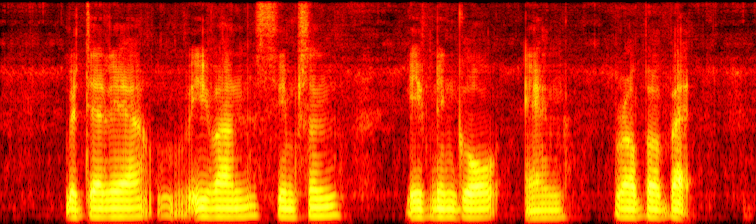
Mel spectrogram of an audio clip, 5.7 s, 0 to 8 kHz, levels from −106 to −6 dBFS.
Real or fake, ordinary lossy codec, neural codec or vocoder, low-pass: fake; none; codec, 16 kHz, 4.8 kbps, FACodec; none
